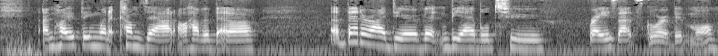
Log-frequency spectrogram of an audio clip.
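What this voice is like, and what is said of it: Australian or New Zealand accent. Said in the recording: “Very well spoken. ... her accent ... what a romantic voice ... New Zealand or Australia?”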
